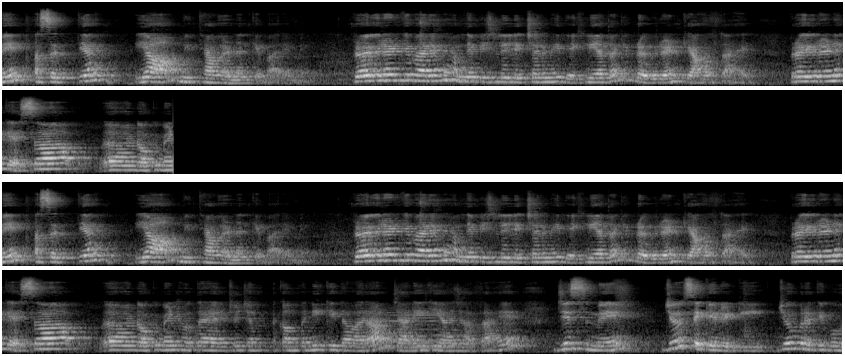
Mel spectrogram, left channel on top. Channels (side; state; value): left; drops out; at 10.2 s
